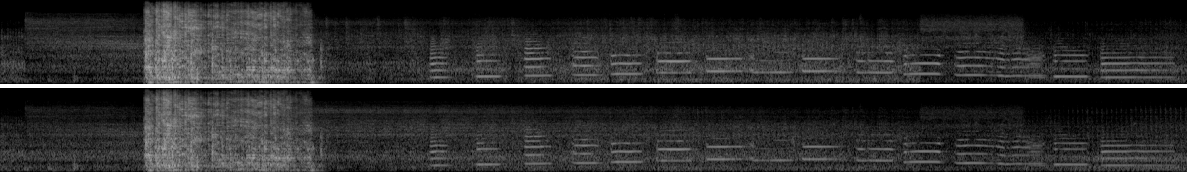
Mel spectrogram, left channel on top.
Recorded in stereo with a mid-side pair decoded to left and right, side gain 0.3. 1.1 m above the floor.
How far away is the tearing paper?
About 1.5 m.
